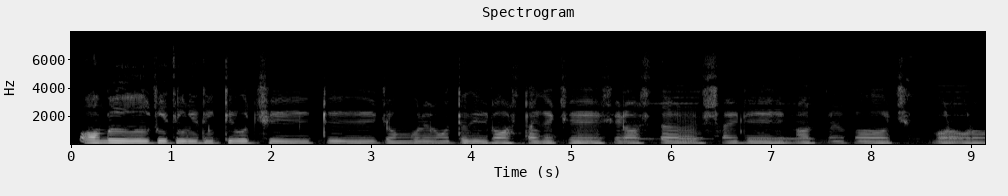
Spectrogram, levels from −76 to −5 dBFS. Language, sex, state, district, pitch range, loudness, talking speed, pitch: Bengali, male, West Bengal, Dakshin Dinajpur, 120-125 Hz, -38 LUFS, 125 wpm, 125 Hz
